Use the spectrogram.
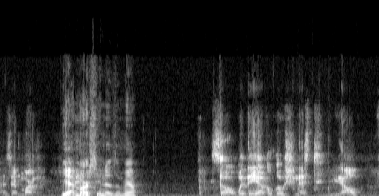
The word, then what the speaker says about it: Marcionism: Is it Yeah, Marcionism, yeah.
